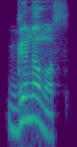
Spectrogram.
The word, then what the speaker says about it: gnomos: Gnomos. No, gnomos, no se pronuncia así. No, Germán, es gnomos. Gnomos, la G es muda.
